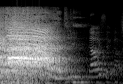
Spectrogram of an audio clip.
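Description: A class of children shouting and cheering together, loud at first and fading out after about a second.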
